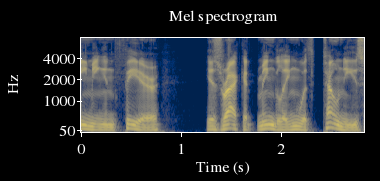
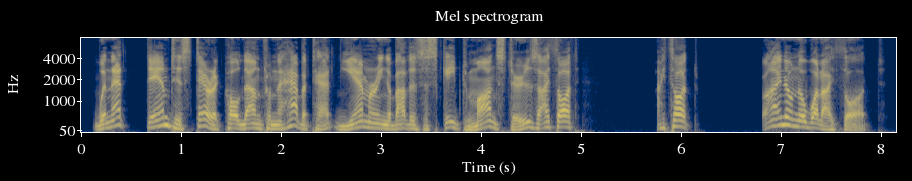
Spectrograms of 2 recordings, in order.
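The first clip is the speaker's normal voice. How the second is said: flustered; 8 semitones higher than usual. A narrator's reading. Guard defensive and shaken.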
